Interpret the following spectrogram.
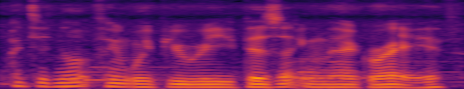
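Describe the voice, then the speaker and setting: A man's voice: on the low side, fairly even intonation, a little fast, music in the background. A man streaming a game, chatting casually and reacting with mock sadness and the odd swear. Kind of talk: casual gameplay commentary.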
